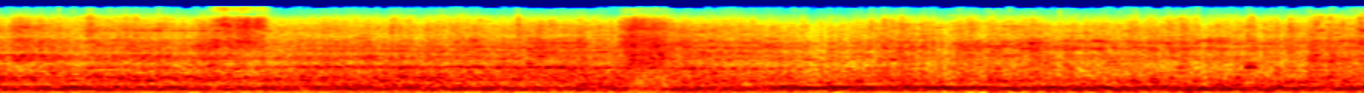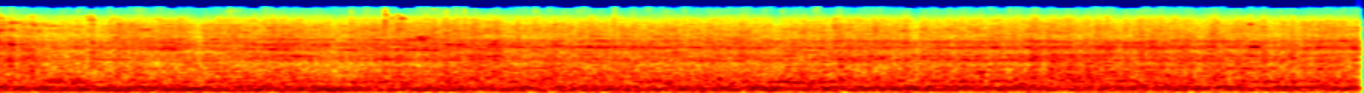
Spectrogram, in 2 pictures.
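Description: Loud, steady noise of a double-stack intermodal freight train passing close by. The lead diesel locomotives run past at the start, then the wheels of the container cars roll along the rails, with a couple of sharp knocks in the first few seconds.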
